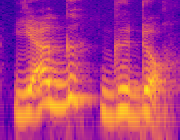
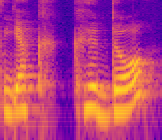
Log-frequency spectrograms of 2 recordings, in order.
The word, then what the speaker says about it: jak kdo: Actually, we pronounce K as the sound G. Yagdo. Yagdo. If you say it quickly, Yagdo. So it's not Yago.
